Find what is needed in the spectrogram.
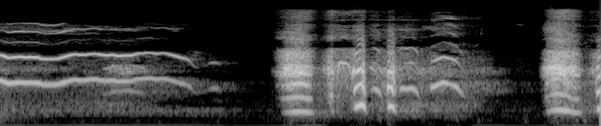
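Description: High-pitched, wavering laughter from the clip's laughing sound track. It breaks off about a second in, and shorter bursts of laughter follow in the middle and near the end.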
